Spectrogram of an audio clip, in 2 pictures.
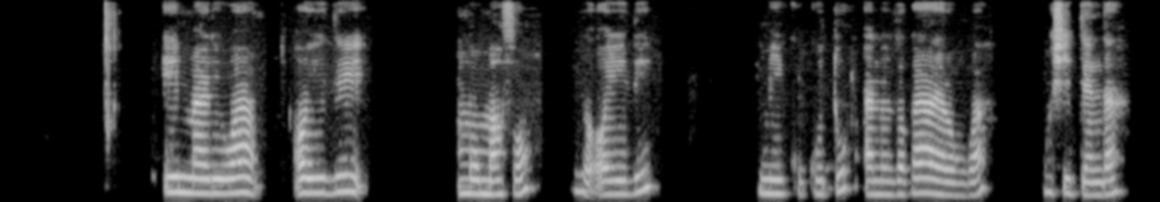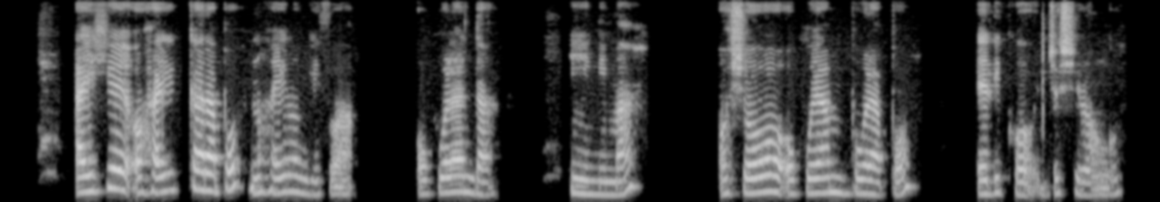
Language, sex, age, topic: Oshiwambo, female, 25-35, finance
